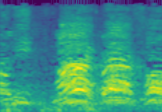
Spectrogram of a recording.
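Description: Protesters chanting a slogan together in loud, drawn-out shouts: two long syllables about a second in, and a third beginning near the end.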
